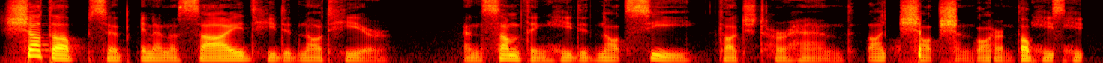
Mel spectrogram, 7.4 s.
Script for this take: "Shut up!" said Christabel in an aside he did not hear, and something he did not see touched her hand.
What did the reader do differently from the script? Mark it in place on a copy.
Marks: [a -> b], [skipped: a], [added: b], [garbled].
"Shut up!" said [skipped: Christabel] in an aside he did not hear, and something he did not see touched her hand. [garbled]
